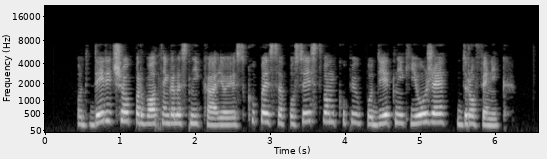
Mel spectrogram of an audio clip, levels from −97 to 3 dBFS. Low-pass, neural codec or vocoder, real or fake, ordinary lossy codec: 7.2 kHz; none; real; none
